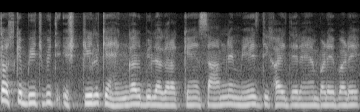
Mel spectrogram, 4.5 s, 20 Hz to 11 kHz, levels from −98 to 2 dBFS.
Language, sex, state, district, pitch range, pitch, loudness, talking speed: Hindi, male, Chhattisgarh, Rajnandgaon, 165-190 Hz, 170 Hz, -18 LUFS, 265 wpm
